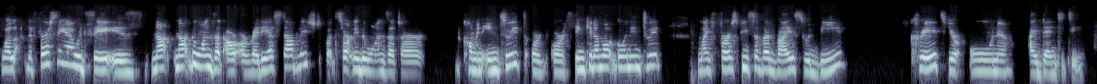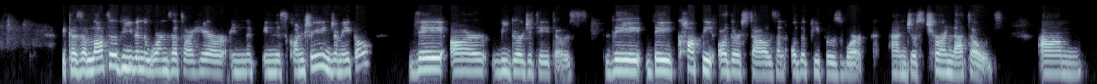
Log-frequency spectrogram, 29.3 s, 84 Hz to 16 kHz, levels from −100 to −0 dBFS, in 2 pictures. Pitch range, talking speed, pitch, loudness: 175-230 Hz, 160 wpm, 190 Hz, -22 LUFS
